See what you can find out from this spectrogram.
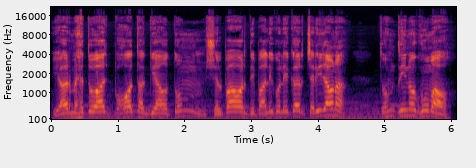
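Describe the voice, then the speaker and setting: A man's voice: a little high, moderate pace, a bit bright, soft background music, natural voice. A man voicing a tired, easygoing young husband in a cartoon story, talking casually.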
